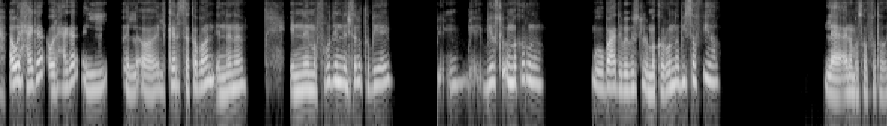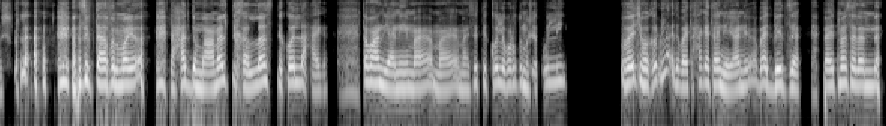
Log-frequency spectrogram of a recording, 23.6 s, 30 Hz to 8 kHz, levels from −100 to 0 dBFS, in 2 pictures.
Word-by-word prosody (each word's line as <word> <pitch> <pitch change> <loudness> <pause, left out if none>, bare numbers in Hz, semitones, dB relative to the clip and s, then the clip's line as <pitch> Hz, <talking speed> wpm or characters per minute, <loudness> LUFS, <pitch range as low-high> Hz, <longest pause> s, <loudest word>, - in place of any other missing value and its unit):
أول 215 +4 +5
حاجة 215 +10 -1
أول 155 0 0
حاجة 175 +8 -3
ال 155 +5 -6 0.3
ال 145 -1 -4
آه، 140 -2 -3
الكارثة 185 +6 -5
طبعًا 180 +6 -1
إن 130 +3 -4
أنا 170 +4 -3 0.6
إن 145 +2 -2
المفروض 160 - -3
إن 225 - +3
الإنسان 210 +1 -3
الطبيعي 205 +2 -6 0.6
بي - - -16 0.5
ب - - -18
بيسلُق 210 +4 -4
المكرونة، 215 -1 -2 0.7
وبعد 170 -2 -1
ما 155 - -2
بيسلُق 165 +4 -7
المكرونة، 150 +6 -2
بيصفّيها 220 +1 -4 1.4
لأ، 130 -2 0
أنا 140 - -1
ما 130 - -6
صفّيتهاش 130 0 -11
لأ، - - +3 0.5
أنا 185 +3 +5
سِبتها 195 -3 +6
في 195 - +1
المَيّة 195 +1 +6 0.4
لحد 190 +3 +3
ما 165 -3 +3
عملت 185 +6 +3
خلّصت 180 +6 +2
كلّ 210 0 +4
حاجة 150 -4 -7 0.4
طبعًا، 210 -2 +5
يعني 165 -1 +1
ما 165 +2 -2
ما 155 -1 -4
ما 155 - -6
هي - - -10
سِت 200 +5 -7
الكلّ 195 0 -1
برضه 195 +1 -4
مش 165 -2 -3
هتقول 190 +5 -8
لي 220 +2 -5 0.7
ما 185 - -1
بقيتش 215 +4 +6
مكرونة، 215 +8 +2
لأ، 360 - -4
ده 195 - -2
بقت 170 -1 +1
حاجة 205 +3 -2
تانية 190 -6 +2
يعني، 170 +5 -2
بقت 200 0 +1
بيتزا 175 -2 +4 0.3
بقت 185 +2 +1
مثلًا 185 -2 +2
185 Hz, 165 wpm, -21 LUFS, 160-205 Hz, 1.4 s, سِبتها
